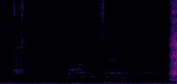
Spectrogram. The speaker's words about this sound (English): Oh, yeah. The cat's in the background. Yeah, the cat's in the background.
